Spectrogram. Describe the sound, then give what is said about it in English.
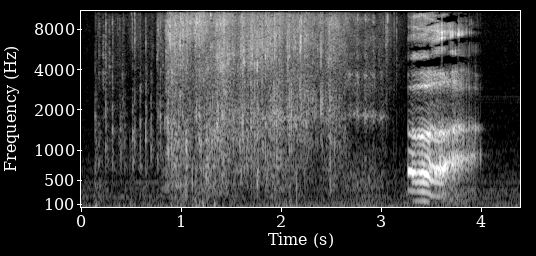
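Brussels sprouts shaken off crinkling aluminum foil make a steady, scratchy rustle that swells and continues for a few seconds without speech. “scritching and crunkling, uh, that is me taking some, shaking out the uh, Brussels sprouts off the aluminum foil.”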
